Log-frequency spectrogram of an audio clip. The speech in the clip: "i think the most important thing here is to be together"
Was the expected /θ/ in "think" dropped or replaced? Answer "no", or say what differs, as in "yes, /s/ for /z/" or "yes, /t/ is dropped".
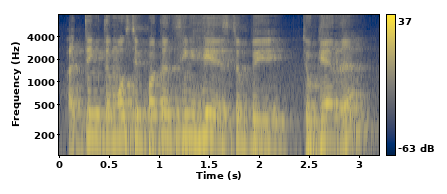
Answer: yes, /t/ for /θ/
